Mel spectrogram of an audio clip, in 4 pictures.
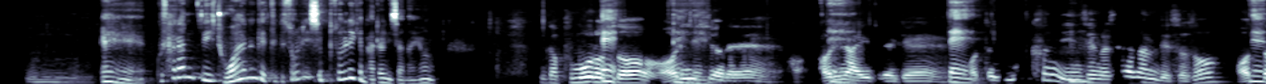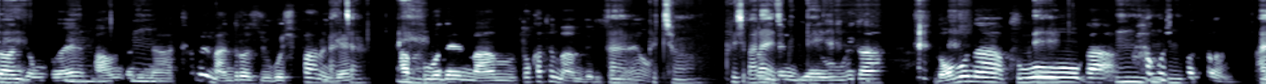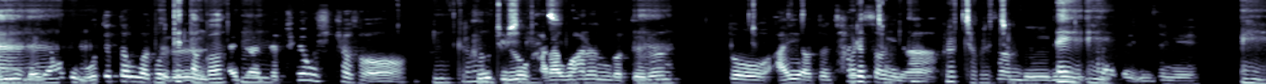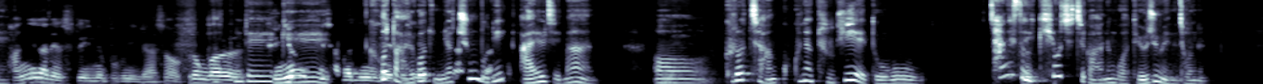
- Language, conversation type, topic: Korean, unstructured, 요즘 가장 중요하게 생각하는 일상 습관은 무엇인가요?
- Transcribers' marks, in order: tapping; laugh; unintelligible speech; other background noise; distorted speech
